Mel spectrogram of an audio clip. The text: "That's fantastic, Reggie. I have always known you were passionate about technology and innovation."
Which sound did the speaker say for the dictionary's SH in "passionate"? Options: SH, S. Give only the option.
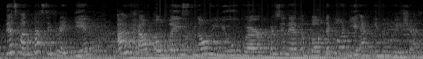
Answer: S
